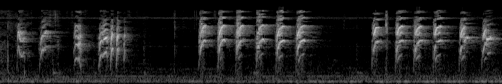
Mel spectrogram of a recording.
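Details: Hand-trained captive long-tailed shrike, kept as a fighter bird; sharp, harsh chipping notes delivered in rapid runs of four to six, about four notes a second, separated by short pauses, with a faint low hum behind.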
